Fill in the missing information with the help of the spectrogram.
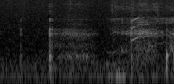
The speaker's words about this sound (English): If you wanted some live cat fighting in the background of the podcast, not even the sexy kind.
